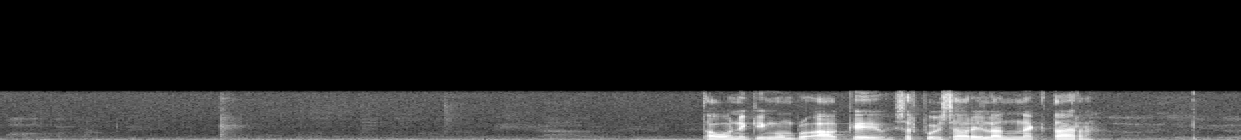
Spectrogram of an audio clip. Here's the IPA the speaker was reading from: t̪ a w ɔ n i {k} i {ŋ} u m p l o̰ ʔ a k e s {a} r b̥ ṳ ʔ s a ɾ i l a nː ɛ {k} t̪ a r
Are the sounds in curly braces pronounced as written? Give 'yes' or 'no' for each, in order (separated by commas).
yes, yes, no, yes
